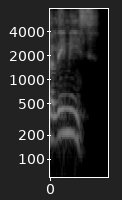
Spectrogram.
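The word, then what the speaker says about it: σελήνης: kai to triton tes selenes. Again, modern Greek people says it's not selenes, it's selenis. Anyway, sorry, selenes. I'm Erasmian.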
